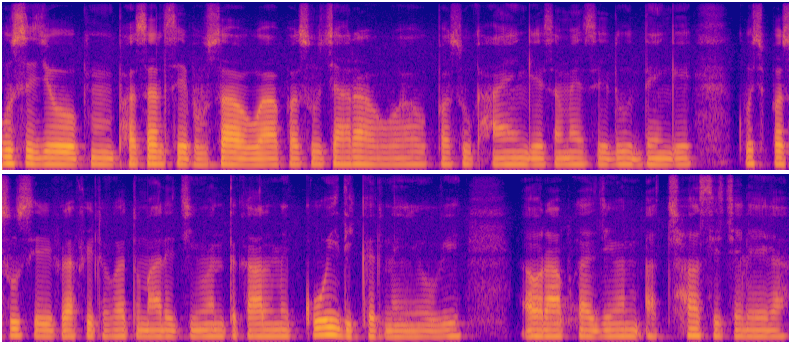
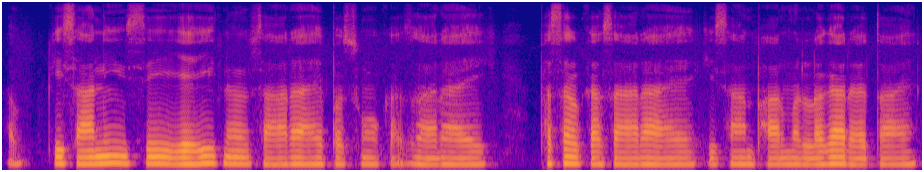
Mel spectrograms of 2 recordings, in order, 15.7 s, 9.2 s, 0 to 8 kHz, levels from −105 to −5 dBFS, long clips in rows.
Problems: constant background noise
